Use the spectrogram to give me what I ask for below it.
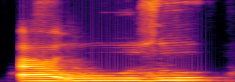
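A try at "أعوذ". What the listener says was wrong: आऊ नहीं, आइन है, आइन अदा करना है।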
